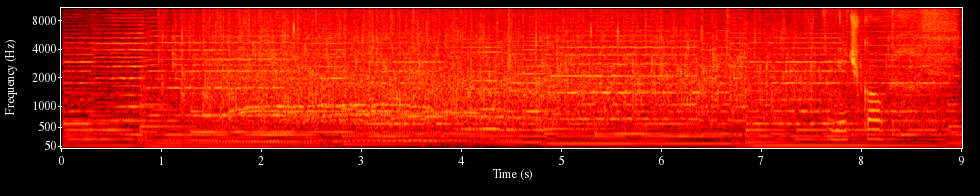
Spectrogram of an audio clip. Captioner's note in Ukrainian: оплески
